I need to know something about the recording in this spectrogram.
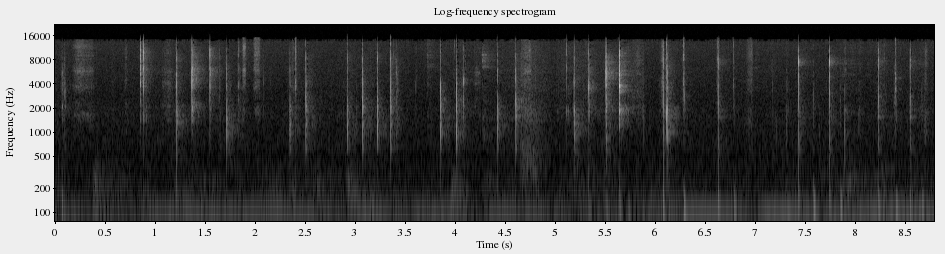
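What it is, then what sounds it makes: Plastic game controller, clicked and tapped. Long nails tap and click on the buttons and casing of a gold, hollow, handheld plastic Wii remote with a wrist strap. The result is a scattered run of sharp, bright, very short clicks over a steady low hum.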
